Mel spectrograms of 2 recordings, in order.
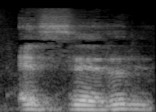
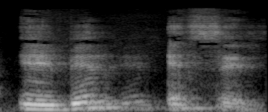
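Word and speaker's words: עזר: 말이 그 돌이란 말입니다 에셀은 도랍니다에 에셀 렇게 액센트 넣어야 됩니다 그런 식으로 여기도 보면 에셀 여기 엑센트가 있어요 에셀 네도 이렇게 말씀하고 있고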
